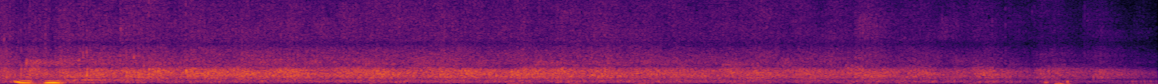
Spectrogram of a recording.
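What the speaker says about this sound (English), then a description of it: "Let's give them a round of applause." Sustained applause from a crowd at an awards ceremony, a steady wash of clapping that holds evenly for several seconds with a brief voice near the start.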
